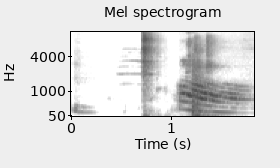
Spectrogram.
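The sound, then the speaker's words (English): A sharp thump sounds, then a cat lets out one loud, drawn-out meow that slides downward in pitch, insistent, as it cries at a door. “Oh, that's Maya. Oh, screaming at the door. She might have been on microphone.”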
